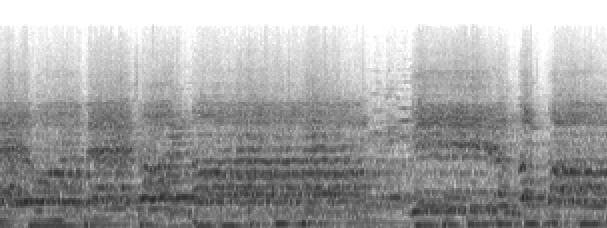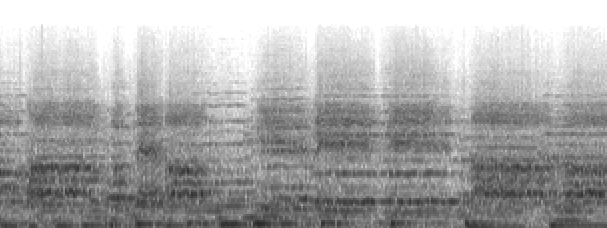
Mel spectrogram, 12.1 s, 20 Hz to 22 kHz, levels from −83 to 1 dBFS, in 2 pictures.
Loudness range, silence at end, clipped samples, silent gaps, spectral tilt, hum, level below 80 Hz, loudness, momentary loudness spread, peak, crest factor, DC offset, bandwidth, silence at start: 2 LU; 0 s; under 0.1%; none; -6 dB/octave; none; -32 dBFS; -20 LUFS; 4 LU; -6 dBFS; 14 dB; 1%; 13.5 kHz; 0 s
